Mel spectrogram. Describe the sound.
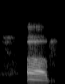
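A single loud, close breath right into the microphone, a short voiced gasp lasting about half a second, preceded and followed by fainter breathy exhales.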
